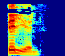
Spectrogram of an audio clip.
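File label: "billion", British English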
